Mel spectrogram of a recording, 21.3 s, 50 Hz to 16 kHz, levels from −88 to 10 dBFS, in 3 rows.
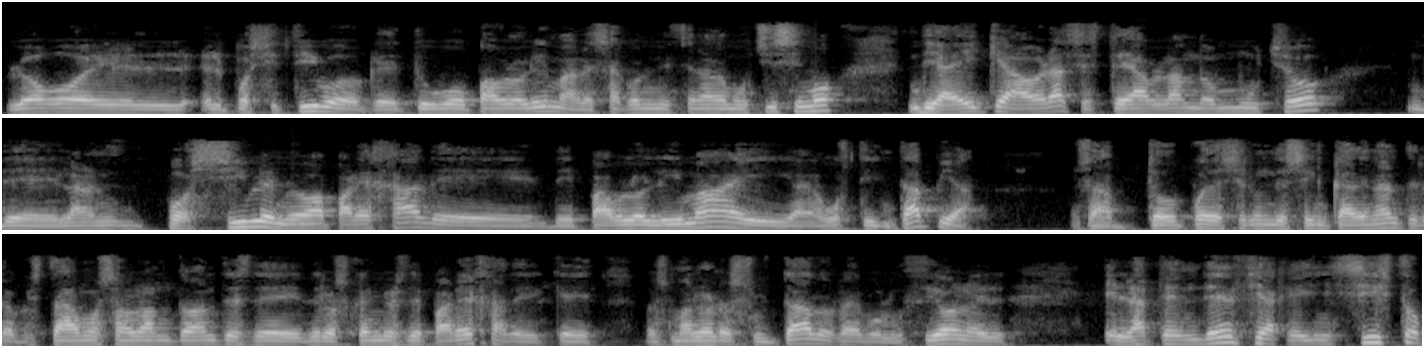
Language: Spanish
